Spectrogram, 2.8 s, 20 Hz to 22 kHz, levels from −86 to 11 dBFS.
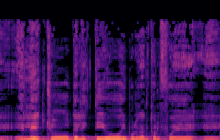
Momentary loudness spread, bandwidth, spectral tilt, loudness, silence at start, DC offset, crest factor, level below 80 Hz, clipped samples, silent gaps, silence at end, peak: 8 LU; 19 kHz; -7 dB/octave; -23 LUFS; 0 s; under 0.1%; 14 dB; -56 dBFS; under 0.1%; none; 0 s; -8 dBFS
